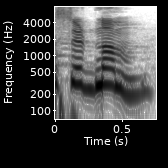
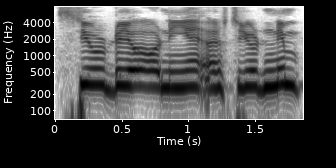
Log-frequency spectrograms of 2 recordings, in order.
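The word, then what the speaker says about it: pseudonym: लिखा क्या है, ये बहुत मतलब टेढ़ा नाम है, स्यूडनिम लिखा है लेकिन इसको सुडनिम पढ़ा जाता है। PS यहाँ भी आया है तो P हमारा क्या है, साइलेंट है।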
